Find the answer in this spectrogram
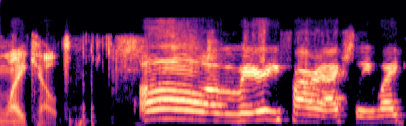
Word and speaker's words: Weichelt: your name for us you got it close it's it's white kelt oh very far actually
